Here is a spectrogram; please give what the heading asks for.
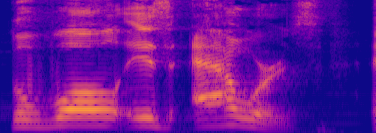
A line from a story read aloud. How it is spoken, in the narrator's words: a few hundred Jews shouting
